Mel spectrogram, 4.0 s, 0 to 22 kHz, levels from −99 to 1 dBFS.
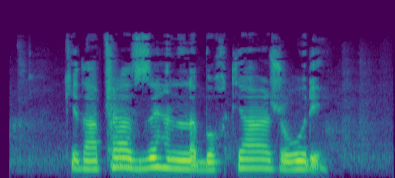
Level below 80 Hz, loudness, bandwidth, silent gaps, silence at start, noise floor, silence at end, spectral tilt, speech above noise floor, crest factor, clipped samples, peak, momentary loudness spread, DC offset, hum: -70 dBFS; -22 LUFS; 11.5 kHz; none; 0.65 s; -56 dBFS; 0.7 s; -6.5 dB/octave; 35 dB; 16 dB; under 0.1%; -6 dBFS; 7 LU; under 0.1%; none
